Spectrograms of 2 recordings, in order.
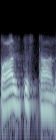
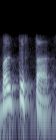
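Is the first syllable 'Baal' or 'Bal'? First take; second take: Baal; Bal. First: The first syllable sounds like 'Baal', with a long vowel. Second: The first syllable sounds like 'Bal', as in 'Balti'. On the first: The speaker calls it wrong. "It's not a बाल्टिस्तान" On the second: The speaker calls it right. "It's a बल्तिस्तान"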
